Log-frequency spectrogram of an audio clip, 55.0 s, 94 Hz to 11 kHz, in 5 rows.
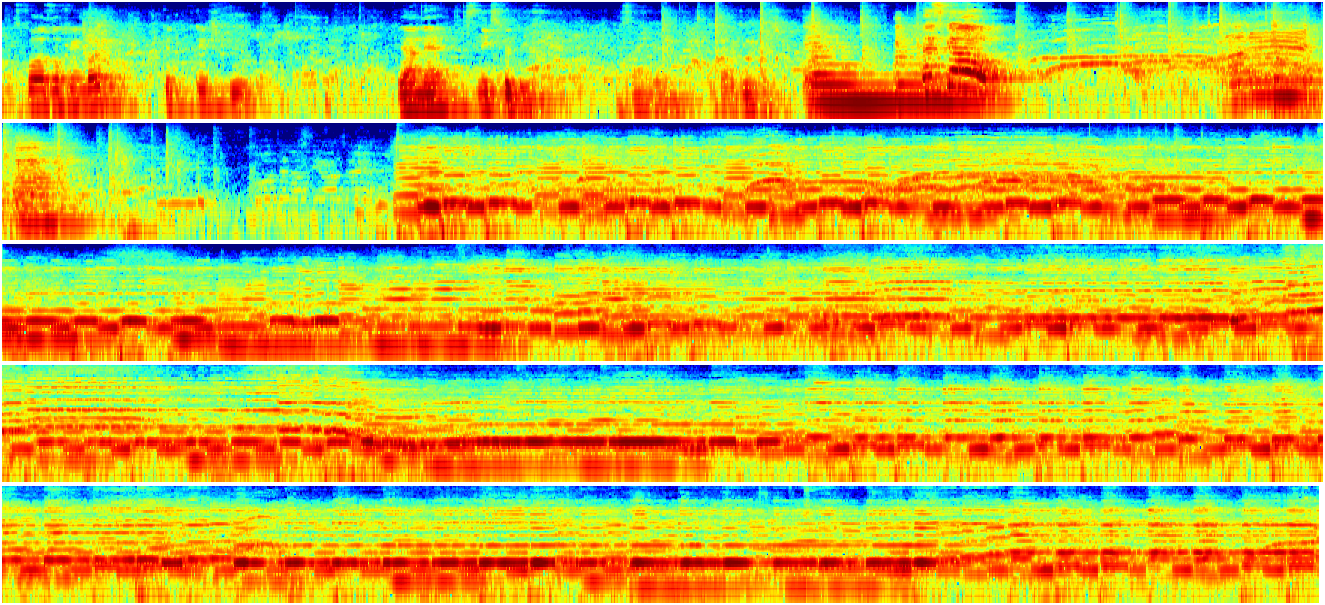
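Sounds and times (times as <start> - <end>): looped violin accompaniment: 10.0 - 12.0, 14.2 - 55.0
violin playing bowed melody: 10.2 - 11.9, 14.2 - 55.0.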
